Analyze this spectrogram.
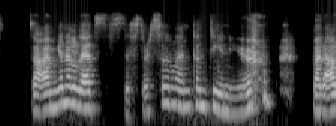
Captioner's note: laughs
